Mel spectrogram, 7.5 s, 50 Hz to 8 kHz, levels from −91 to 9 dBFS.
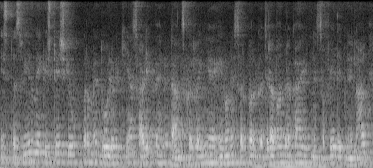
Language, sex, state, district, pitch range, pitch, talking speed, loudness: Hindi, male, Chhattisgarh, Sukma, 130-155 Hz, 145 Hz, 225 wpm, -16 LUFS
